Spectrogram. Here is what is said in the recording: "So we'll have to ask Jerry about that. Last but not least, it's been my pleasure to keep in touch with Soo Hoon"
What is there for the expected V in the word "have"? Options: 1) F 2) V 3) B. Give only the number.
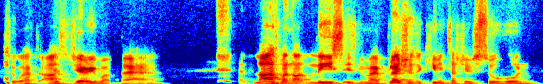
1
